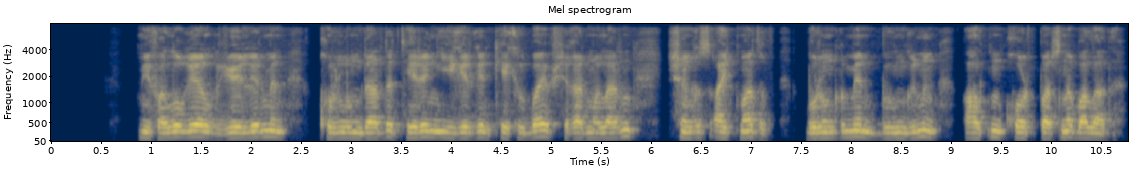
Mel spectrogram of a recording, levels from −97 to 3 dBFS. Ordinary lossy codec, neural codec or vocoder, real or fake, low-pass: none; none; real; 7.2 kHz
